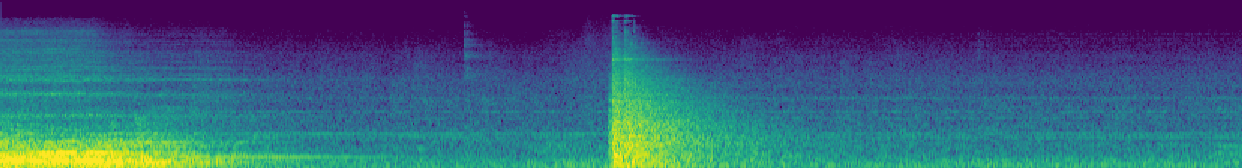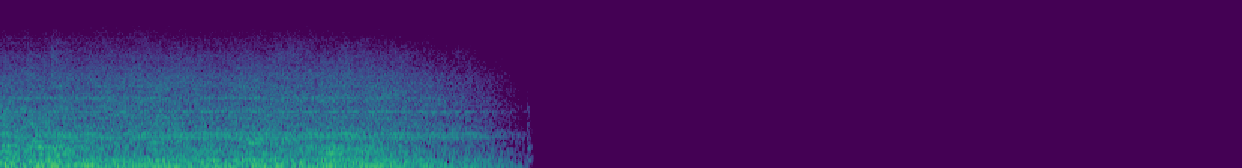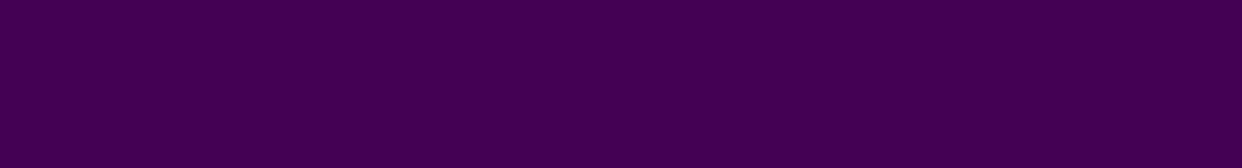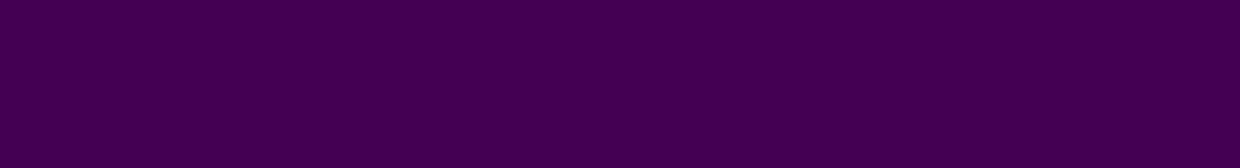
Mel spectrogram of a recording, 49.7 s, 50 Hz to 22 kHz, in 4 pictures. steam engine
0.0s 3.3s

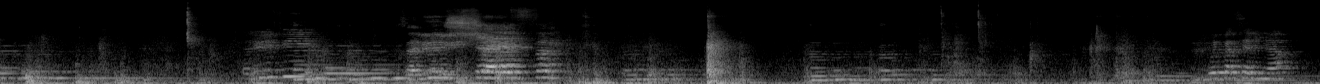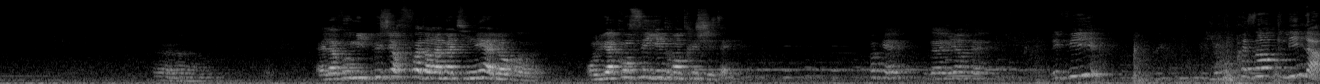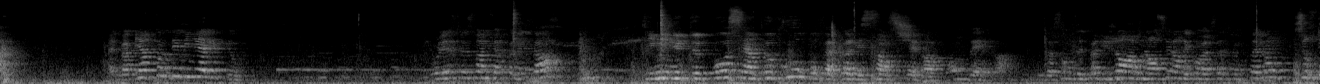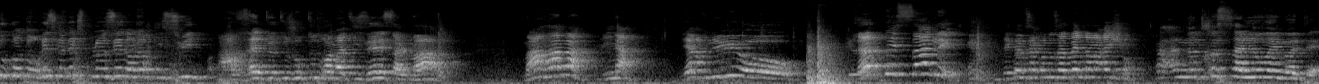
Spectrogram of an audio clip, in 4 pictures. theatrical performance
0.0s 10.5s, 19.1s 36.2s

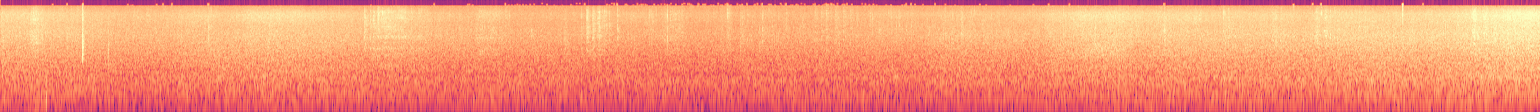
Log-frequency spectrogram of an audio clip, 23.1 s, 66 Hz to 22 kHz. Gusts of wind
0.0s 5.5s, 14.0s 23.1s

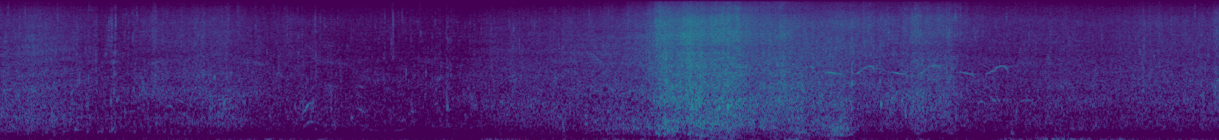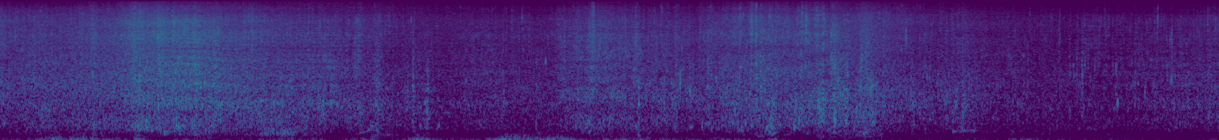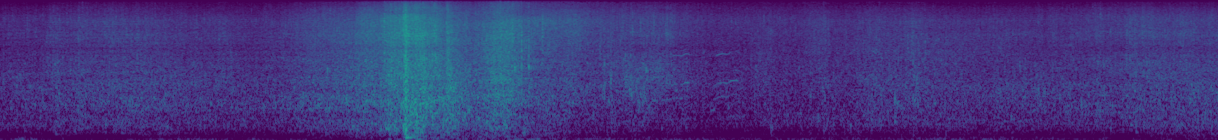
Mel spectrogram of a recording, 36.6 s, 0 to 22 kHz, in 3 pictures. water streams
26.3s 36.5s

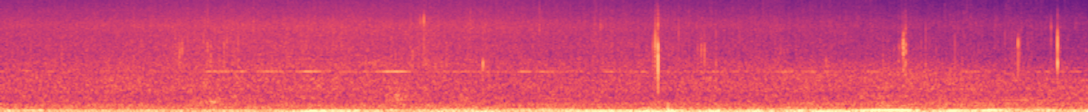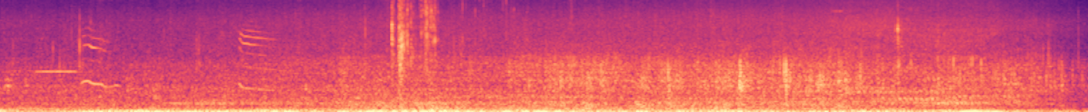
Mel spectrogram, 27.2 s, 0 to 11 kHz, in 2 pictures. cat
14.1s 15.7s, 16.4s 17.4s

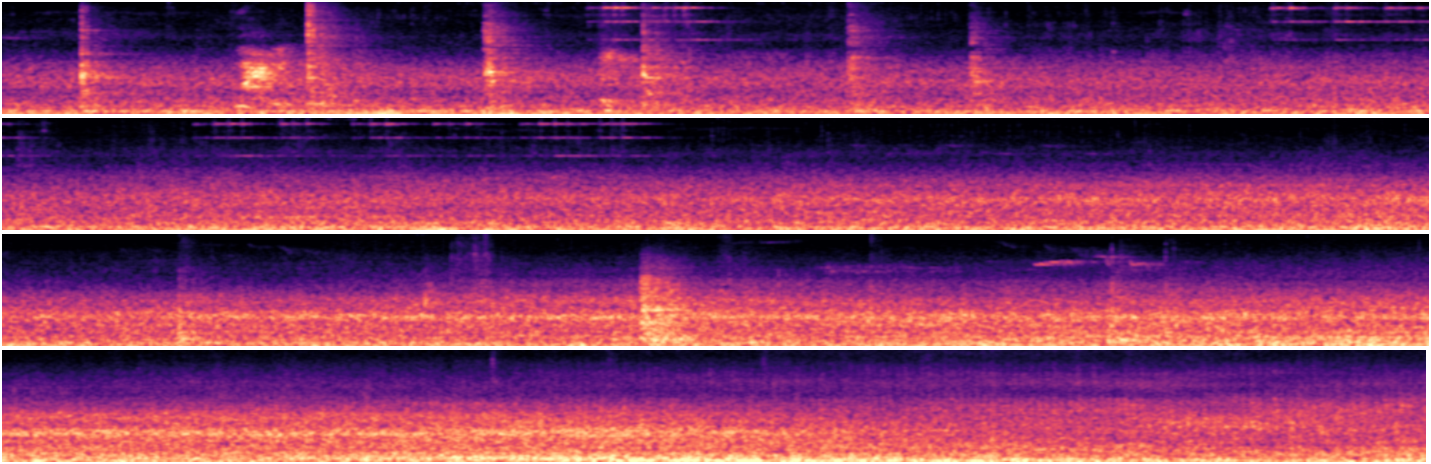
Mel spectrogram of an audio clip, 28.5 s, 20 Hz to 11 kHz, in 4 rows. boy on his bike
2.4s 10.7s

